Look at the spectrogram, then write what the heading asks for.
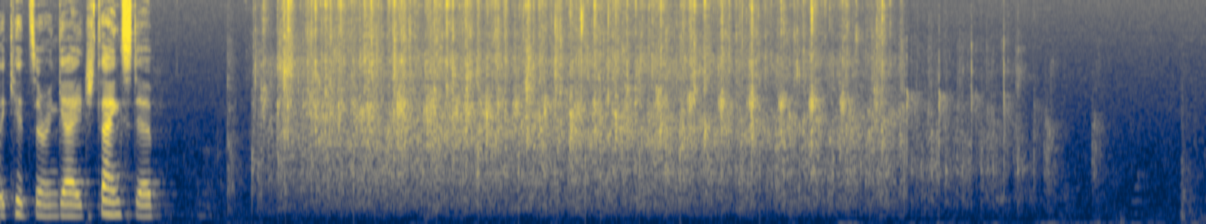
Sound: applause

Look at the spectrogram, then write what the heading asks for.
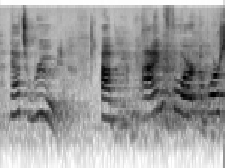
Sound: audience laughs

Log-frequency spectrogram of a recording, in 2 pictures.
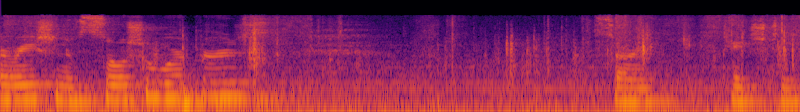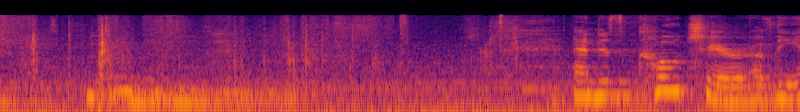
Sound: audience Laughs

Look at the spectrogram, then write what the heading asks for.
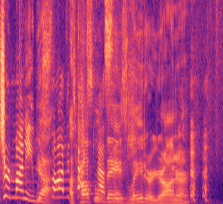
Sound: laughs

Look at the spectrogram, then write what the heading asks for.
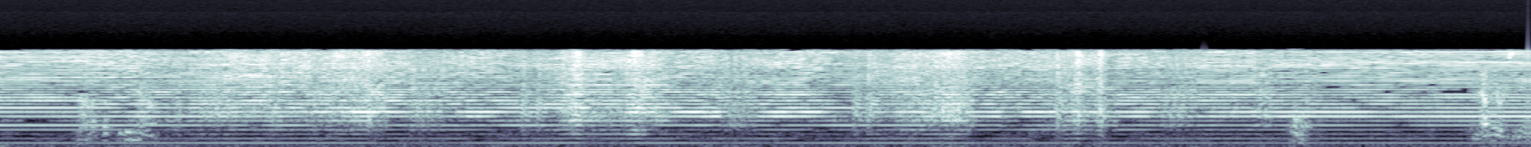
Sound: hair clippers

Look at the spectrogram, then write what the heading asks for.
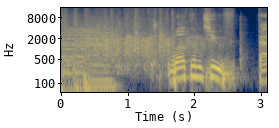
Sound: audience applauds

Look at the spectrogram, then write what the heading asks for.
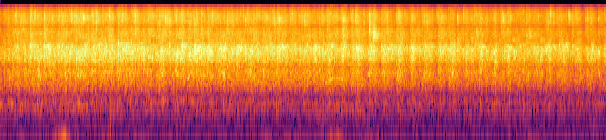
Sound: applause

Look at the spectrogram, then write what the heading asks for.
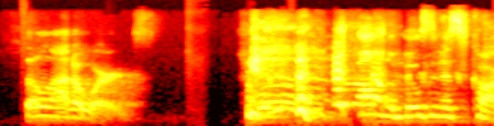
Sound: panel laughs

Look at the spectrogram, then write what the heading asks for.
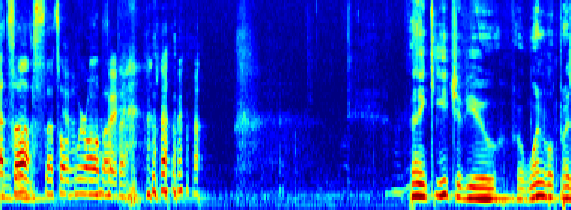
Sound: laugh

